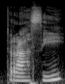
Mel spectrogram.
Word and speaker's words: Tracy: Indonesian pronunciation of Tracy is Trasi, and Trasi is a smelly fish.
